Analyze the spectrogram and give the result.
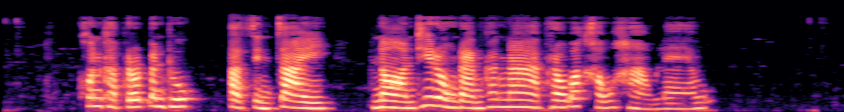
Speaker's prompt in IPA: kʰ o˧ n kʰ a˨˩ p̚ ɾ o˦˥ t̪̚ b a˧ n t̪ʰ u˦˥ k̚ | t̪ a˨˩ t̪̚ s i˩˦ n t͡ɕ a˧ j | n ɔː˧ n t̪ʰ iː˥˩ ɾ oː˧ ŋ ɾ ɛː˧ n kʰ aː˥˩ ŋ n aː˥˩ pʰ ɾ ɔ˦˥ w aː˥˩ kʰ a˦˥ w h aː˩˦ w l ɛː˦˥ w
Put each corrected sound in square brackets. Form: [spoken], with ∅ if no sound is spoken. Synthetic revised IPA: kʰ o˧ n kʰ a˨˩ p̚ ɾ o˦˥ t̪̚ b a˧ n t̪ʰ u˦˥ k̚ | t̪ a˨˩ t̪̚ s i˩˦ n t͡ɕ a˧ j | n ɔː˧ n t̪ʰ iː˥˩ ɾ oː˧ ŋ ɾ ɛː˧ [m] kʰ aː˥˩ ŋ n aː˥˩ pʰ ɾ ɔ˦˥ w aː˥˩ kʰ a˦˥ w h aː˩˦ w l ɛː˦˥ w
